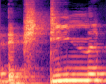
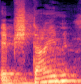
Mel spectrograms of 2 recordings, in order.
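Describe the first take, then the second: First: The ending is said so it sounds Soviet. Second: The ending is said like the one in Goldstein. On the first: The name's origin is disguised. The speaker calls it wrong. "On dit euh, Epstein" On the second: The name's origin is kept. The speaker calls it right. "pour ne pas dire Epstein"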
